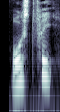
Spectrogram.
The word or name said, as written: rustfri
